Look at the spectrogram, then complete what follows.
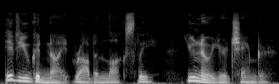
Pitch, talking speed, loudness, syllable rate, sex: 115 Hz, 195 wpm, -21 LUFS, 5.2 syllables/s, male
